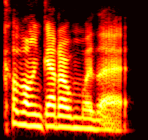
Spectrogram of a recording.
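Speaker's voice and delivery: ordinary talk, nothing marked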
